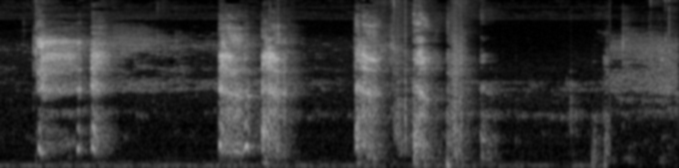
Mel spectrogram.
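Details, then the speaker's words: Child with a very bad cough: a coughing fit of several harsh, rapid coughs in quick clusters, ending with a breath. "Sorry there, I had a cough attack."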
